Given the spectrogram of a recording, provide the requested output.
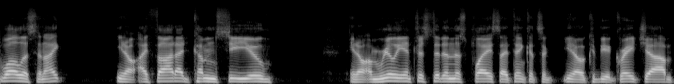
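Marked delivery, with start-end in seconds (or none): none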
